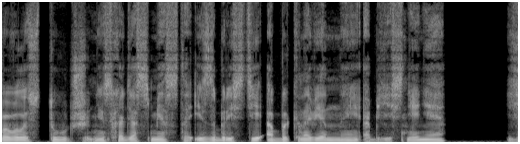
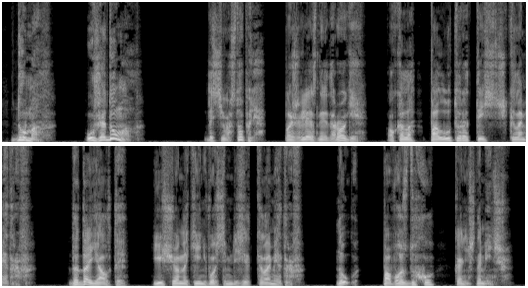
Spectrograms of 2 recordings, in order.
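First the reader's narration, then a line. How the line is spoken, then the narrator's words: Yelling. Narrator (Russian): Варенуха заорал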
